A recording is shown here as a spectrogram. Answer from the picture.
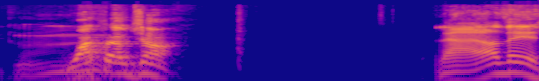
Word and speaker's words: Wyclef Jean: Wyclef John. You gotta say it like this. Wyclef John. Wyclef John, come over here. Nah. When you say it, you gotta like lean forward with it. It's Wyclef John.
